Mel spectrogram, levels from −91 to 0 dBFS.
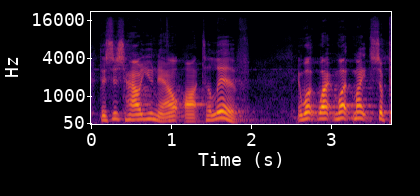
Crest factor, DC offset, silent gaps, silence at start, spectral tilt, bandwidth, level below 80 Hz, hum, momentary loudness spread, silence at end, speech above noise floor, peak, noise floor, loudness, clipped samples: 18 dB; under 0.1%; none; 0.1 s; -5.5 dB/octave; 17 kHz; -70 dBFS; none; 7 LU; 0 s; 34 dB; -10 dBFS; -60 dBFS; -27 LUFS; under 0.1%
